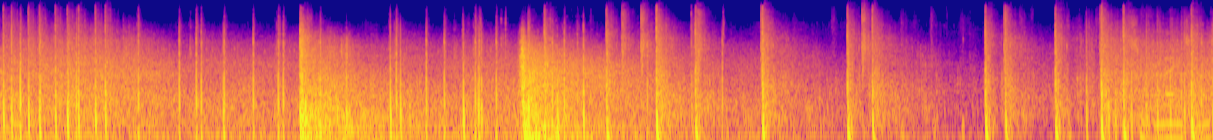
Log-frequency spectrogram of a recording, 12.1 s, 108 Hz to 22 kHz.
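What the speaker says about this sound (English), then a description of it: "They're starting to get some artillery out on the guys." Arma 3 battlefield on a snowy Altis map with artillery and gunfire going off: a sharp cracking stream of shots and several heavier booming blasts, some near and some farther off, with faint voices underneath.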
